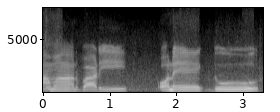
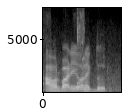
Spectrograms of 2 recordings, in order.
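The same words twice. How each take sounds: First: The vowels are drawn out and stretched. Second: The vowels are said at normal length.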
